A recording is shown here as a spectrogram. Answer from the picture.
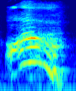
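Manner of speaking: high, loud "oh" of dismay; anguished cry. Real, not acted. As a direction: cry out in mock agony. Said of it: "outcry of embarrassment".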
